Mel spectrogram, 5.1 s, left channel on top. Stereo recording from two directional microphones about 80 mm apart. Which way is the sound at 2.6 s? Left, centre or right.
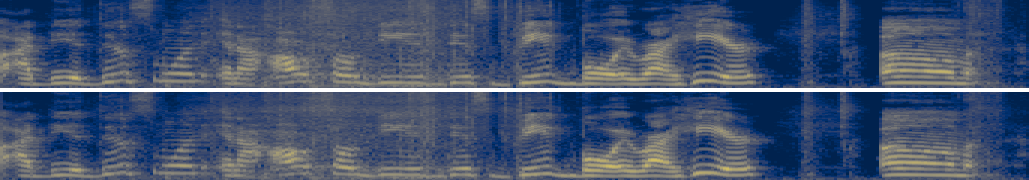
Right.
